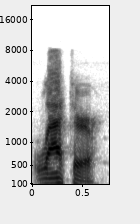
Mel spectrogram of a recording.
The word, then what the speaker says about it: latter: want to explain that for British people they will always pronounce their te's always remember British people love tea so they would always say latter um as an American I'm I'm actually gonna pronounce these two words exactly the same latter ladder ladder it's called it's called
